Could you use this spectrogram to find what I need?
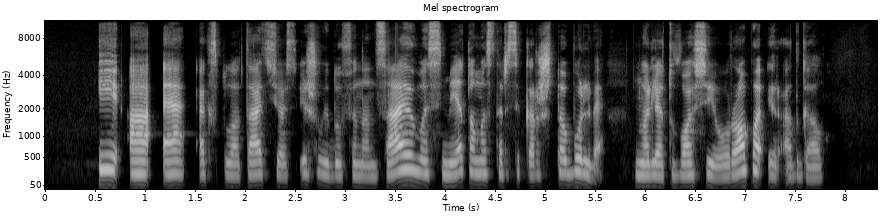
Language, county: Lithuanian, Utena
